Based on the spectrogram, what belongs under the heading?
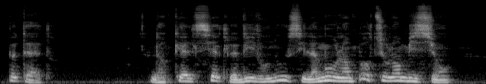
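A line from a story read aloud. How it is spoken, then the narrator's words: Cheerful. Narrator (French): dit gaiement Adrienne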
